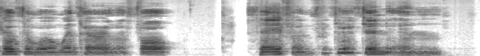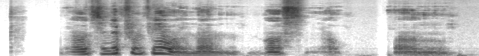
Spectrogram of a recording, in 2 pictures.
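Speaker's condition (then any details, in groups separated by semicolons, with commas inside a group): ALS; progressive muscle weakness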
